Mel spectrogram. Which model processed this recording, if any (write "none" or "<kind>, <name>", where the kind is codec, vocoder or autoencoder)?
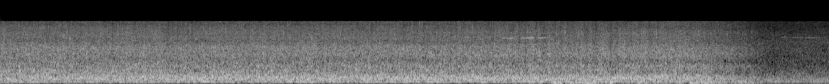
none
